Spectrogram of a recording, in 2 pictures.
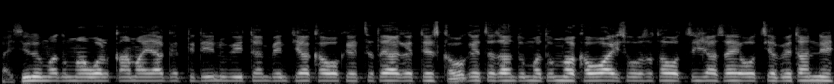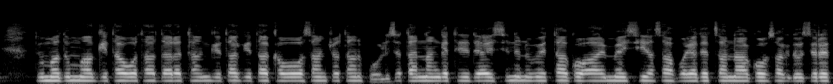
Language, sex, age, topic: Gamo, male, 18-24, government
